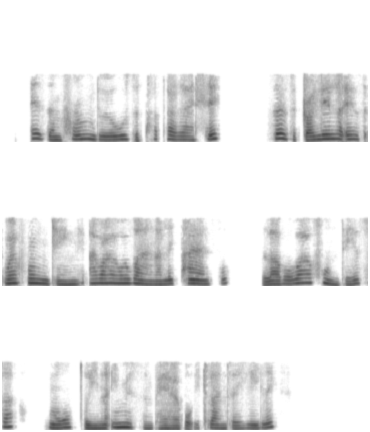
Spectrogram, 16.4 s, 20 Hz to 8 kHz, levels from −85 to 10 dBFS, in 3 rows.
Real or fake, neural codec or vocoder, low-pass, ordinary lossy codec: fake; codec, 16 kHz in and 24 kHz out, 0.9 kbps, LongCat-Audio-Codec, fine tuned four codebook decoder; 7.2 kHz; AAC, 16 kbps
